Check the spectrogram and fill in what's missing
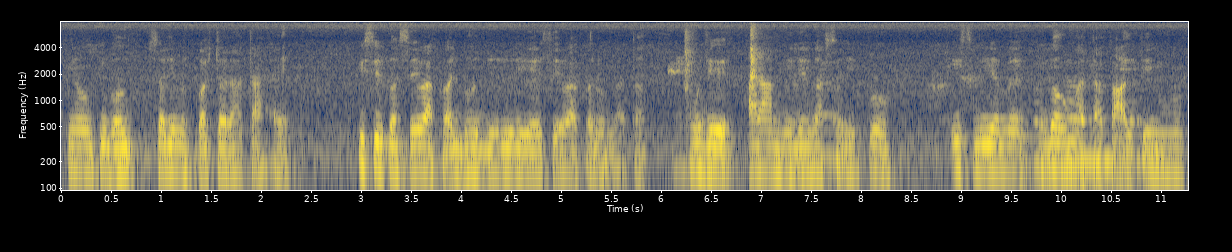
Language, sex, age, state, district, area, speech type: Hindi, female, 60+, Uttar Pradesh, Mau, rural, spontaneous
